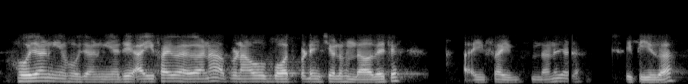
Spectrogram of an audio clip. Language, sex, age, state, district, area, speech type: Punjabi, male, 18-30, Punjab, Ludhiana, urban, conversation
